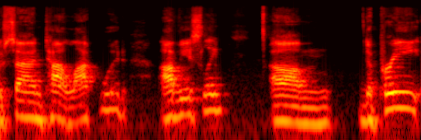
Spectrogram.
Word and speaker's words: Dippre: Uh, so, Jimmy, CJ Dippre, that's how you pronounce that, D I P P R E,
